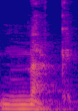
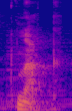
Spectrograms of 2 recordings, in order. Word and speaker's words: knack: Take note of that this option C, the first letter K is silent. So, we say knack, not knack.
